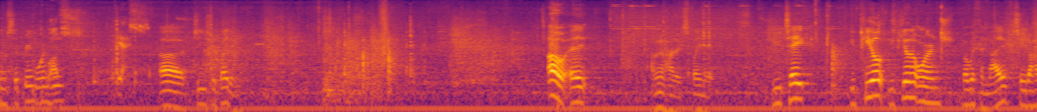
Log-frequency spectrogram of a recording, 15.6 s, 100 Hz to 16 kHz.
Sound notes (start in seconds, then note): 4.8 loud banging nearby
